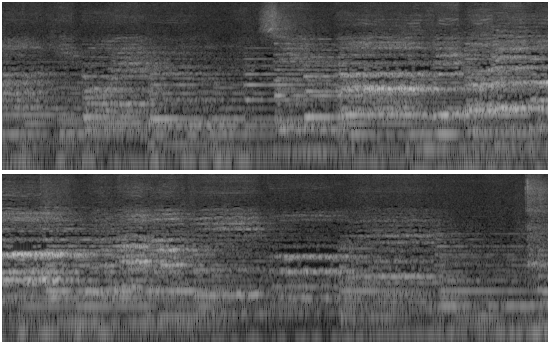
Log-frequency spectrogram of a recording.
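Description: A choir of women's and men's voices singing in harmony, in long held notes, swelling louder in the middle.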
